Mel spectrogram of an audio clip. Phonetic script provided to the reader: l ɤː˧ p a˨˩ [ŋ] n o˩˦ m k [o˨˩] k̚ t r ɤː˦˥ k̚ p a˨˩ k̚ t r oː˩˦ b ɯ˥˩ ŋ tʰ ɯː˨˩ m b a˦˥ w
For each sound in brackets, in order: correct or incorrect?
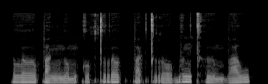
correct, correct

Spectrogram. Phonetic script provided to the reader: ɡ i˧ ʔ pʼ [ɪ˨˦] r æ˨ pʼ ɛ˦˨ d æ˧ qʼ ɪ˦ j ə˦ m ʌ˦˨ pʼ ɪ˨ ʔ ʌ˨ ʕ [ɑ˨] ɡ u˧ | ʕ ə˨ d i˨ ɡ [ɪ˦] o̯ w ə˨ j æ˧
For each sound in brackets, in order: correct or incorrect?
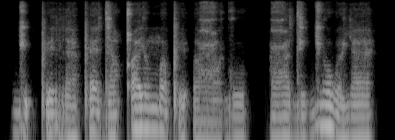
incorrect: ɪ˧, correct, incorrect: i˦

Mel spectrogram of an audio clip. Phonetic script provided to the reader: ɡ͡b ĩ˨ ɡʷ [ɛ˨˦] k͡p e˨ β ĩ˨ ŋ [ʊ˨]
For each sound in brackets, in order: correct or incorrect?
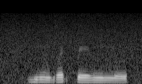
correct, correct

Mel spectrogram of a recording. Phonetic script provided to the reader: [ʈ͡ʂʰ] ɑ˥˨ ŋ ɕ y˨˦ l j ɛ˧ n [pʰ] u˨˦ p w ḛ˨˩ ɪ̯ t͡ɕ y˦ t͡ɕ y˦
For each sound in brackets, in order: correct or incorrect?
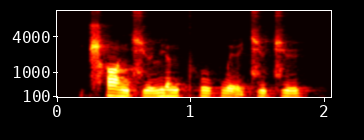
correct, correct

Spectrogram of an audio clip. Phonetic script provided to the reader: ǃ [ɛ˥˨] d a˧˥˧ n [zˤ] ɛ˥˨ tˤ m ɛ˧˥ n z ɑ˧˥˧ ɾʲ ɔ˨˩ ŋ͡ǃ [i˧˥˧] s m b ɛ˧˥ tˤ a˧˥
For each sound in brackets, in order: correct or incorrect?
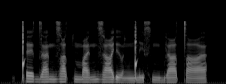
correct, incorrect: z, correct

